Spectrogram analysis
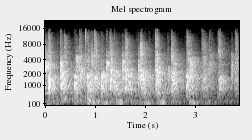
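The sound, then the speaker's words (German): An audience breaks into steady applause: many hands clapping in a dense, crackling wash that stays fairly loud and even for several seconds, with no voices heard. “Im Sinne eines Applaus, also bitte.”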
